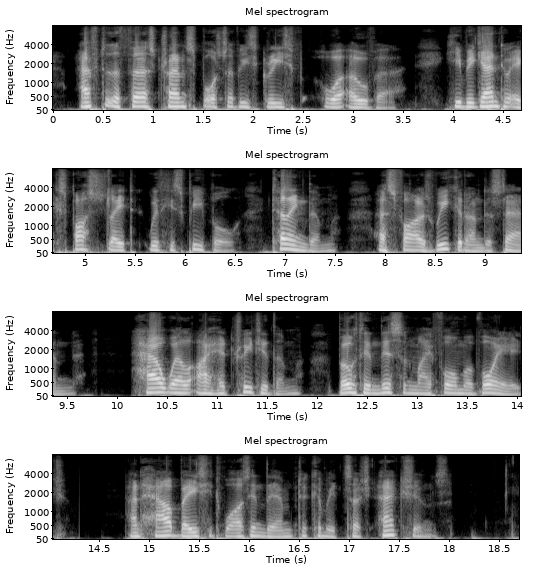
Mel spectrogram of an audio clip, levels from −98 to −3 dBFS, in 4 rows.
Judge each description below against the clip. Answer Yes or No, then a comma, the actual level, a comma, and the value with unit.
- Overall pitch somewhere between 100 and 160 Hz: Yes, low, 135 Hz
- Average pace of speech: Yes, average, 155 wpm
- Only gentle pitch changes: No, average, 4.4 semitones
